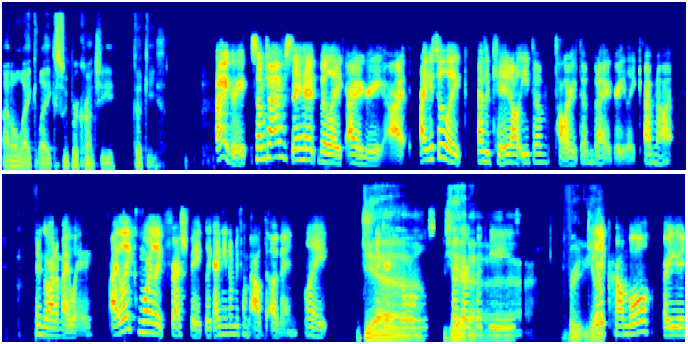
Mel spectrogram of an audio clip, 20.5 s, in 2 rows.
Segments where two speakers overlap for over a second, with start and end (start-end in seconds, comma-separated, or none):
15.7-18.0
